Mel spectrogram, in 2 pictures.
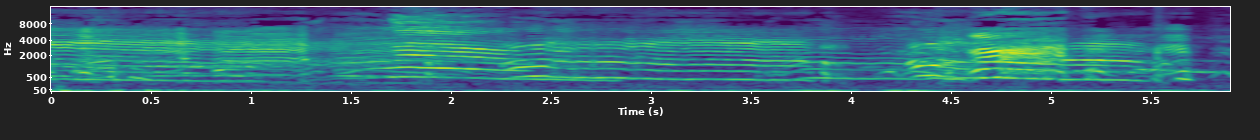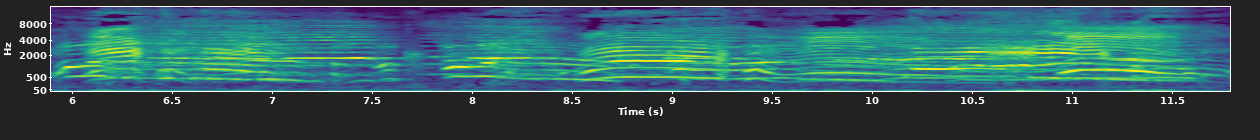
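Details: Stock sound effect of a baby crying: loud, steady infant crying in long wailing bursts with brief breaths between them.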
